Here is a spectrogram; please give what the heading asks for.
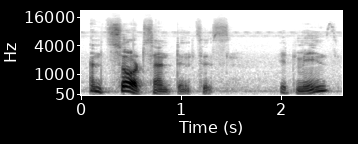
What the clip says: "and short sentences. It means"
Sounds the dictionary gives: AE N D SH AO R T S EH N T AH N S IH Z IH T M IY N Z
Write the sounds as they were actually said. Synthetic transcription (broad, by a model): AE N D S AO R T S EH N T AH N S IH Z IH T M IY N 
